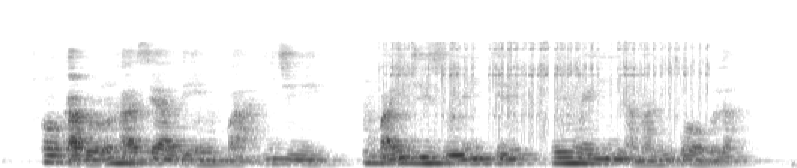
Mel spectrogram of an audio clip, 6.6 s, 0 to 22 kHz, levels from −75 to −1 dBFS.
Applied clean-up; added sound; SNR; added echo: none; Tools; 20 dB; reverberation time 0.6 s.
